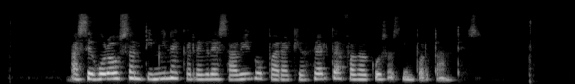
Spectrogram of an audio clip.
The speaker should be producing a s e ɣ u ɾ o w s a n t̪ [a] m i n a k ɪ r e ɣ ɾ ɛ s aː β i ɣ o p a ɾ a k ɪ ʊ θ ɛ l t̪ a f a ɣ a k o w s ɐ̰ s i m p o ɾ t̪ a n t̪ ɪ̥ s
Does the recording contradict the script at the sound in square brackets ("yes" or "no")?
yes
